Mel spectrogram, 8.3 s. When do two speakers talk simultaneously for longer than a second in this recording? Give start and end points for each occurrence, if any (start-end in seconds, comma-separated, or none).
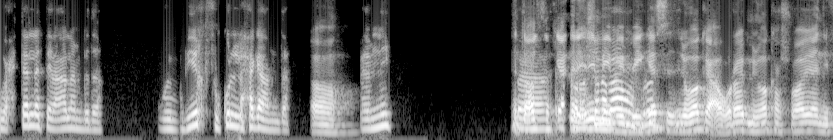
5.2-6.7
